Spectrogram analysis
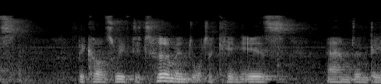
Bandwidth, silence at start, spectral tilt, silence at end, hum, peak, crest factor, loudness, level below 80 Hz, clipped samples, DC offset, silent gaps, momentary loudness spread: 10.5 kHz; 0 s; -4.5 dB/octave; 0 s; none; -6 dBFS; 22 dB; -28 LUFS; -58 dBFS; under 0.1%; under 0.1%; none; 17 LU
